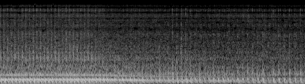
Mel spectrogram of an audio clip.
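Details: 1984 MTD Air Sweeper (MTD 245-692-000), 36-year-old Briggs & Stratton 5 hp flathead single, engine model 130212-1731-01; started first pull after spark plug wire tightened, steady high speed then smooth even idle; owner thinks high speed slightly slow, runs healthy.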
